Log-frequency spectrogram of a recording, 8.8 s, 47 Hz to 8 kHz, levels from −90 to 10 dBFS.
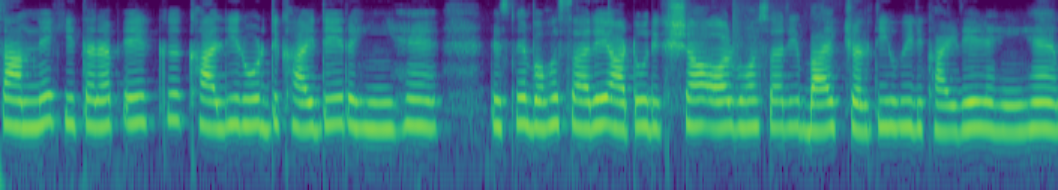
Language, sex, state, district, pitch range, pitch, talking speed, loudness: Hindi, female, Goa, North and South Goa, 255-275 Hz, 265 Hz, 170 wpm, -15 LUFS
